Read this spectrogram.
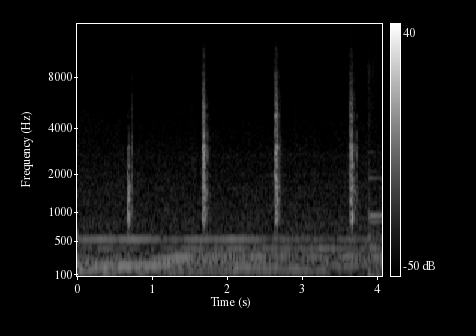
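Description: A clock ticks steadily, once each second.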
